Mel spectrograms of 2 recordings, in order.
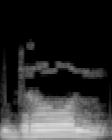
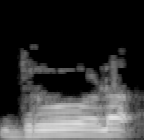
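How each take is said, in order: First: The word ends on the consonant with no vowel. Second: The word ends with a final vowel sound. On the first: The speaker calls it wrong. "মূর্ধন্যের নিচে একটা হসন্ত থাকবে, তবে আমরা pronunciation করতে পারবো যে দ্রোণ" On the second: The speaker calls it right. "অকার আছে তাই না, ... তাহলে দ্রোণা এরকম হবে"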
